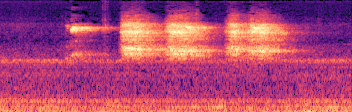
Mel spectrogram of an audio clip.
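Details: Black francolin (kala teetar) in a grating call: a drawn-out thin high note, then three harsh, buzzy, rasping bursts in steady rhythm, with a faint constant tone and low hum behind.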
